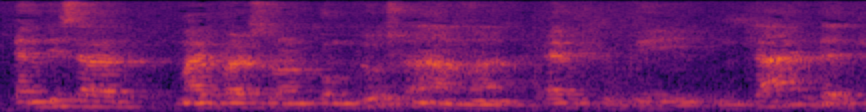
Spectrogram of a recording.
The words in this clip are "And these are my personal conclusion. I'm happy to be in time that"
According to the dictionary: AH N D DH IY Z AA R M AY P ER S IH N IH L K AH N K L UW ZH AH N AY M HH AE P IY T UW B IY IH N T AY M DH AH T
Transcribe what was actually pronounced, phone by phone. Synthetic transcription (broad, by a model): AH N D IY S AA R M AY P ER S IH N IH L K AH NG K L UW SH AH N AY M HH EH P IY T UW B IY IH N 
